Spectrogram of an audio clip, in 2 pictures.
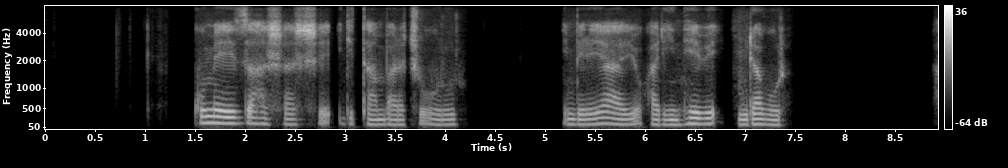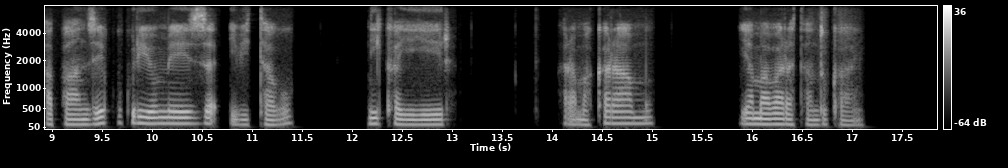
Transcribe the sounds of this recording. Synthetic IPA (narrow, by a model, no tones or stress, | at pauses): kume̞ːzaɦaʃaʃe̞̰iɟitaːmbaɾat͡ʃṵβuɾuɾu | imbe̞ɾe̞jaːjo̞̰haɾin̥e̞βe̞ | iβiɾaβuɾa | hapaːnzekokuɾiːjo̞me̞ːza̰iβitʰaβo̞ | nikʰajejeːɾḁ | ha̰ɾa̰makʰaɾamu | jamaβaɾatʰaːndukʰaɲe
